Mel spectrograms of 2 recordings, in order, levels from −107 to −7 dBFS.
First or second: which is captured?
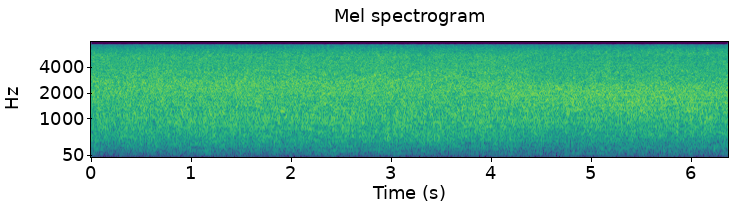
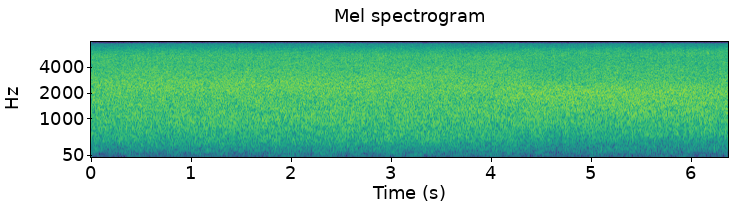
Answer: second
